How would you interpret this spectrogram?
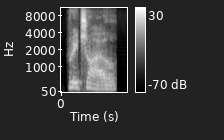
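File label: "retrial", Indian English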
